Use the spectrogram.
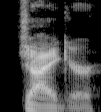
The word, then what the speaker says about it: Jiger: So, yeah, this is when the second kaiju is it how do you pronounce this one? Jiger.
